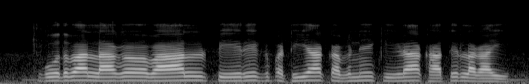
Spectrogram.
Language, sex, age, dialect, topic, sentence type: Bhojpuri, male, 36-40, Northern, agriculture, question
